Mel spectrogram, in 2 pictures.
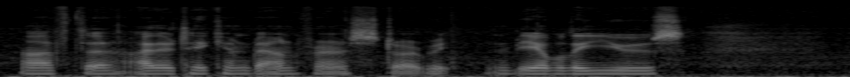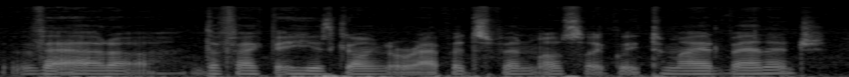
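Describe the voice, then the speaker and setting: Gravelly, hoarse young man doing casual game commentary. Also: medium pitch, completely flat delivery, moderate pace, a bit bright, slight background noise. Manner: rambling, slangy, laid-back. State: hoarse, voice partly lost from concert the night before. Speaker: host narrating online game battles.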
